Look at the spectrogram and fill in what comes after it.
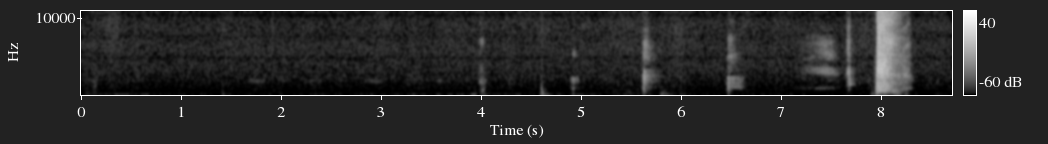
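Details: Quiet breathing and small sounds, then one sharp, loud sneeze burst at the end, in a clip that also shows a burp, a yawn and a smile; sneeze.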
